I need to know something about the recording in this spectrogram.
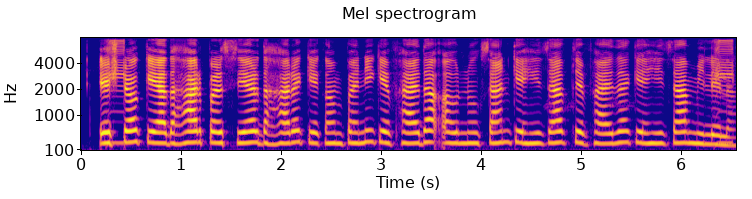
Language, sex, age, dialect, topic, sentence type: Bhojpuri, female, 18-24, Southern / Standard, banking, statement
